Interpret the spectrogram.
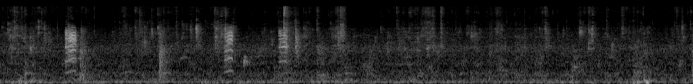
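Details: Young pair of zebra finches, white female and mosaic-coloured male, kept apart from other birds, recorded 22 September 2024; three short nasal beeping calls near the start over steady background hiss.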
